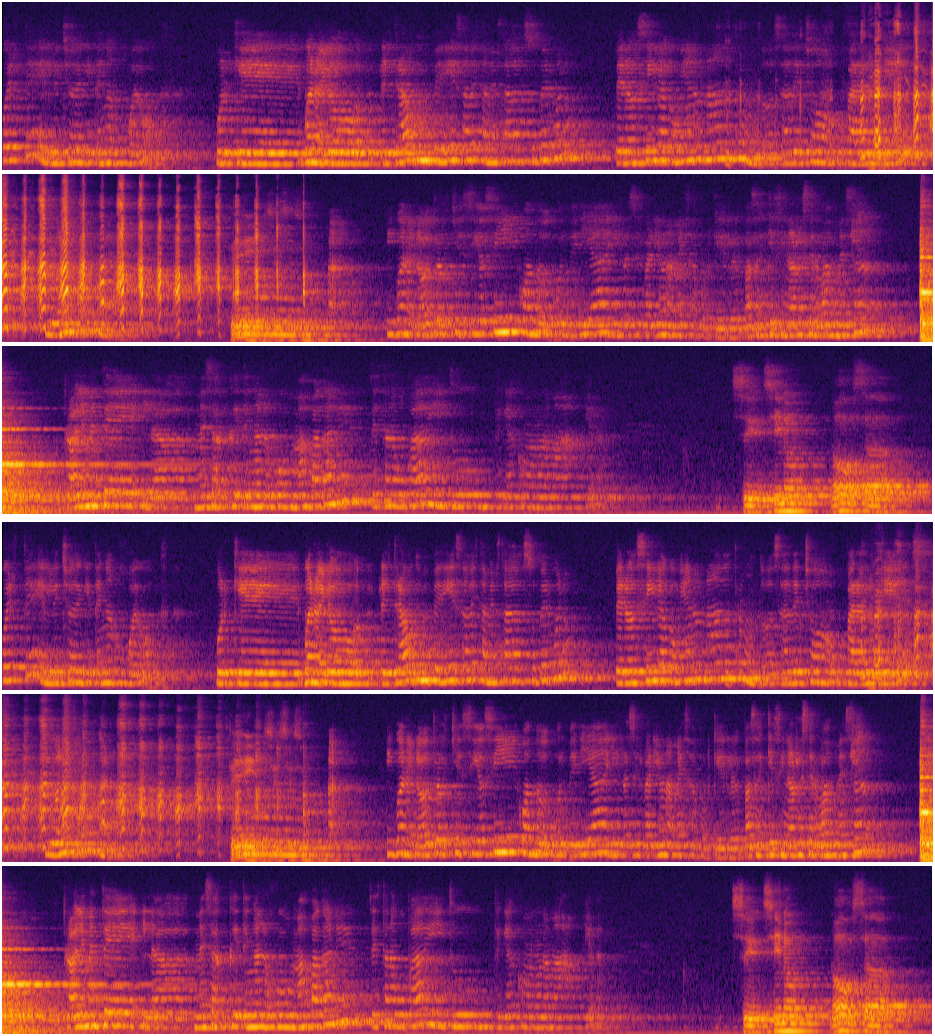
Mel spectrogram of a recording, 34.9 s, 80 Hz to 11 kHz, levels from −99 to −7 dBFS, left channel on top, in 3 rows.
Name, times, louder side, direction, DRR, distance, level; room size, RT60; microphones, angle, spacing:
voice 1, 0.0-1.9 2.7-7.1 7.7-11.6 12.2-13.1 14.5-15.8 16.4-22.5 23.1-30.8, right 1 dB, 70° right, 1 dB, 1.6 m, -31 dB
sound 1, 9.0-9.7 10.0-10.1 10.3-10.4 10.7-15.1 15.4-15.5, left 7 dB, 55° left, 0.4 m, -27 dB
voice 2, 14.5-15.5 32.4-33.3 33.6-34.4, right 1 dB, 45° right, 3 dB, 1.0 m, -27 dB
Piano, 23.1-32.7, right 1 dB, 5° right, 1.8 m, -30 dB
17.5 x 6.6 x 3.8 m, 2.5 s
head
